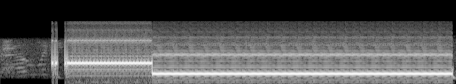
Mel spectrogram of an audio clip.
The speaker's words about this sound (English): Air 3 Air, standby for tones.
